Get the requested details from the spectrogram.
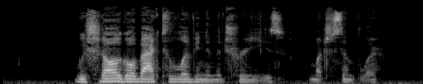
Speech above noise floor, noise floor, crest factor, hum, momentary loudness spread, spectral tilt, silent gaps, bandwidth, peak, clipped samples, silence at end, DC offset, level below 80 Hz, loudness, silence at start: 33 dB; -57 dBFS; 20 dB; none; 19 LU; -3.5 dB/octave; none; 16 kHz; -6 dBFS; under 0.1%; 0.2 s; under 0.1%; -56 dBFS; -23 LUFS; 0.75 s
